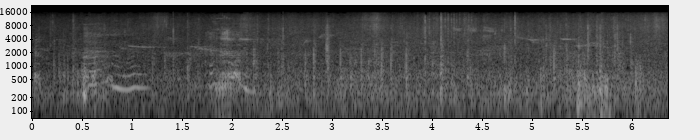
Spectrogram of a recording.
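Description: Alpacas feeding at a pile of hay: faint rustling and crunching of dry hay as they pull and chew it, with a couple of short, faint hums in the first two seconds.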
